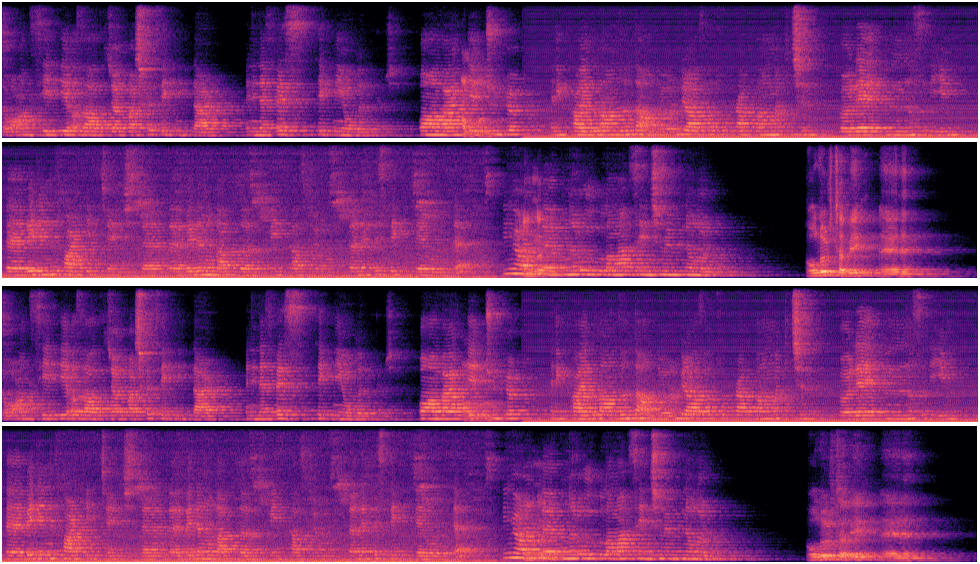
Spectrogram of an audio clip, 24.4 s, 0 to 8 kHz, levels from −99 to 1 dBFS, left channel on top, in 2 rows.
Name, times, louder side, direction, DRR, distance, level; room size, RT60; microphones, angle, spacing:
voice 1, 0.0-1.8 2.2-2.6 3.0-3.7 4.1-4.8 5.2-6.4 6.9-8.9 9.2-10.1 10.5-11.9 12.2-17.0 17.4-18.0 18.5-21.2, left 1 dB, 25° right, -4 dB, 0.5 m, -28 dB
voice 2, 5.7-6.1 18.7-19.0 22.3-23.5, left 4 dB, 85° left, 4 dB, 0.3 m, -24 dB
sound 1, 6.5-17.9, equal, 80° right, 0.7 m, -33 dB
sound 2, 12.9-18.3, equal, 20° left, 0.7 m, -38 dB
2.3 x 2.0 x 3.5 m, 1.2 s
head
